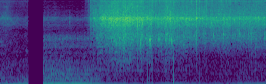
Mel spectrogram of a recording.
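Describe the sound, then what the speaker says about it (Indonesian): Shallots and garlic go into hot oil for a taro fritter recipe and fry with a loud, bright sizzle that swells after a brief drop and holds steady, close up, with no talking. "terus dilanjut kita goreng dulu bawang merah dan bawang putihnya."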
